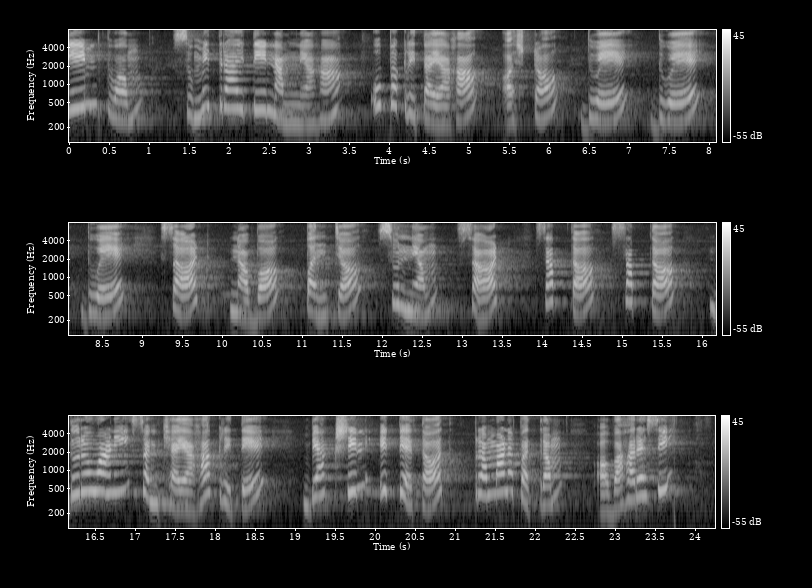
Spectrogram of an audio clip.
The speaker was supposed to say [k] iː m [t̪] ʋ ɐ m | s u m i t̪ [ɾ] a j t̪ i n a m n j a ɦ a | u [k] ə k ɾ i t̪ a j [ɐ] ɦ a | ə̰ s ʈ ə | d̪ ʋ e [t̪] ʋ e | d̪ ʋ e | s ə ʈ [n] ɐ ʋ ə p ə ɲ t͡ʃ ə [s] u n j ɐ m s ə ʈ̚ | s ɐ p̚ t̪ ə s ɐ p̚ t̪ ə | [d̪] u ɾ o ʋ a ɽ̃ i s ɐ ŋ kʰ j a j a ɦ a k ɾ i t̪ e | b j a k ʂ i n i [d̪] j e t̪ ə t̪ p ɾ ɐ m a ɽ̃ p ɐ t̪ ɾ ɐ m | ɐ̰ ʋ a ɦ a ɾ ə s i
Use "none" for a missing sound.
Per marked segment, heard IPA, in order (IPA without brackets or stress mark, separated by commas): k, t̪, ɾ, p, a, d̪, n, s, d̪, t̪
